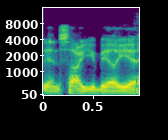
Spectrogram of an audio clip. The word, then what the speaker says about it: Insolubilia: And that fourth episode was titled Insolubilia? Is that how we... That's how I would say it, Insolubilia.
